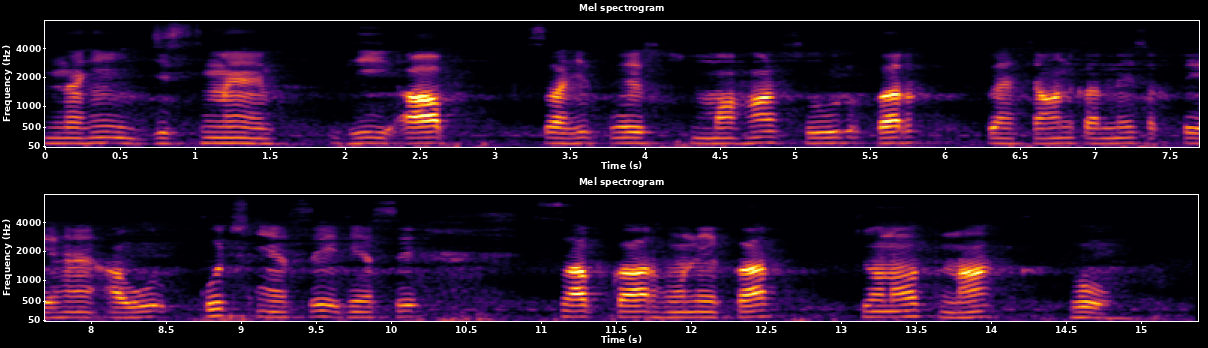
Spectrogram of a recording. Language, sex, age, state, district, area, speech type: Hindi, male, 18-30, Madhya Pradesh, Seoni, urban, read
